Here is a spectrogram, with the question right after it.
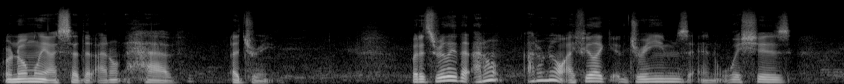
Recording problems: murmuring crowd; faint; throughout; 25 dB below the speech

